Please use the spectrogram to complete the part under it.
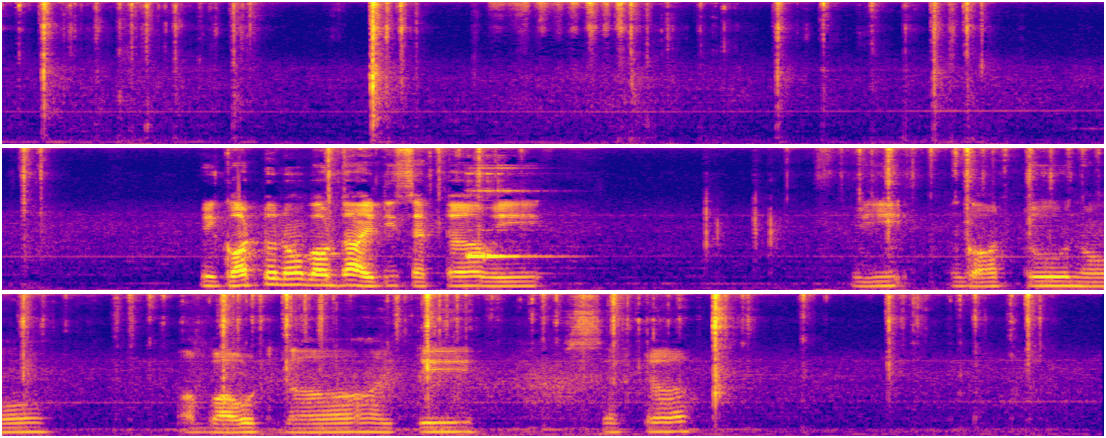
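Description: Keys click on a computer keyboard as someone types.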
